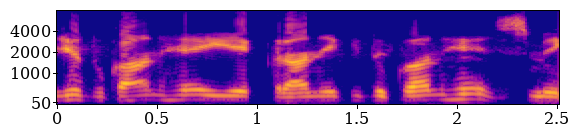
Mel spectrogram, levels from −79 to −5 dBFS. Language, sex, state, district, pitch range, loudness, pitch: Hindi, male, Uttar Pradesh, Jyotiba Phule Nagar, 135-155 Hz, -21 LUFS, 140 Hz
